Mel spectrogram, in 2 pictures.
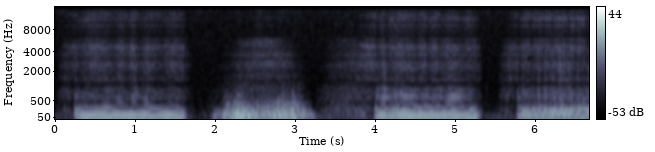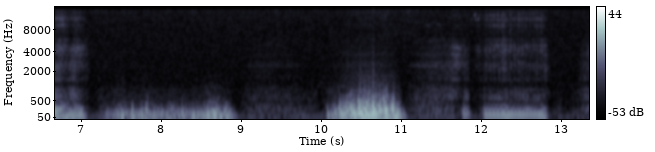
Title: Me snoring ( I sound like a chainsaw!)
